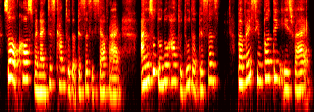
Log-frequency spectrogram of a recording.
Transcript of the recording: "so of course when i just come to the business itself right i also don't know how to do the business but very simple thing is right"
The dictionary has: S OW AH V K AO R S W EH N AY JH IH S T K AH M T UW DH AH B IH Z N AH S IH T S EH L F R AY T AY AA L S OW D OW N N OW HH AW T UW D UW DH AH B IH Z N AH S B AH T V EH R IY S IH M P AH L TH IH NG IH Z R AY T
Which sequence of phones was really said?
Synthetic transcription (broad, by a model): S OW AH F K AO S W EH N AY JH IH S K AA M T UW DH AH B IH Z N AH S IH T S EH L F R AY T AY AA L S OW D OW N N OW HH AW T UW D UW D AH B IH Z N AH S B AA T V EH R IY S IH M P AH L T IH NG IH S R AY T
